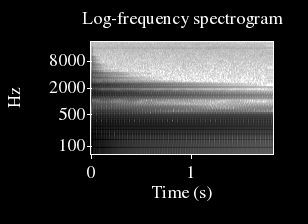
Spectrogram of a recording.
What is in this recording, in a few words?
BS P BASS, E.Bass; Roland L-CDX-01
